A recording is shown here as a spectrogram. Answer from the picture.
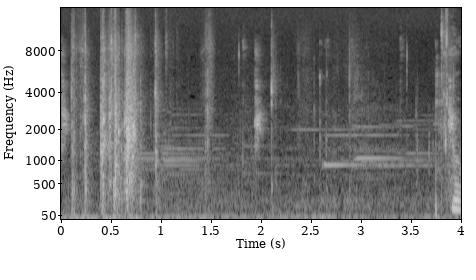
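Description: A deck of tarot cards being shuffled by hand: a quick run of card snaps and clicks in the first second, then scattered clicks, over quiet background music with held notes.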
